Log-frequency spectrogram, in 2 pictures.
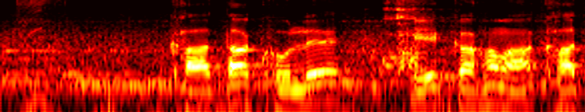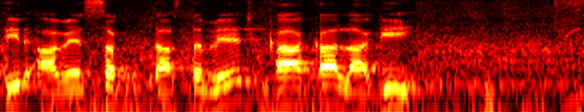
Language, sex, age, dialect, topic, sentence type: Bhojpuri, female, 18-24, Northern, banking, question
